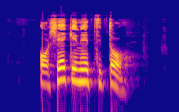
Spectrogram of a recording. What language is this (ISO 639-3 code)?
prq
